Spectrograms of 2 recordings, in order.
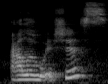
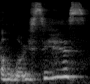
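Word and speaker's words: Aloysius: and it's Stark weather apparently his first name's pronounced aloicious which is stupid I was pronouncing it aloisius cuz like that's how it's spelled like just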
